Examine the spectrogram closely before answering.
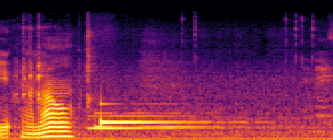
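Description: A computer alert chime sounds once and fades.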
